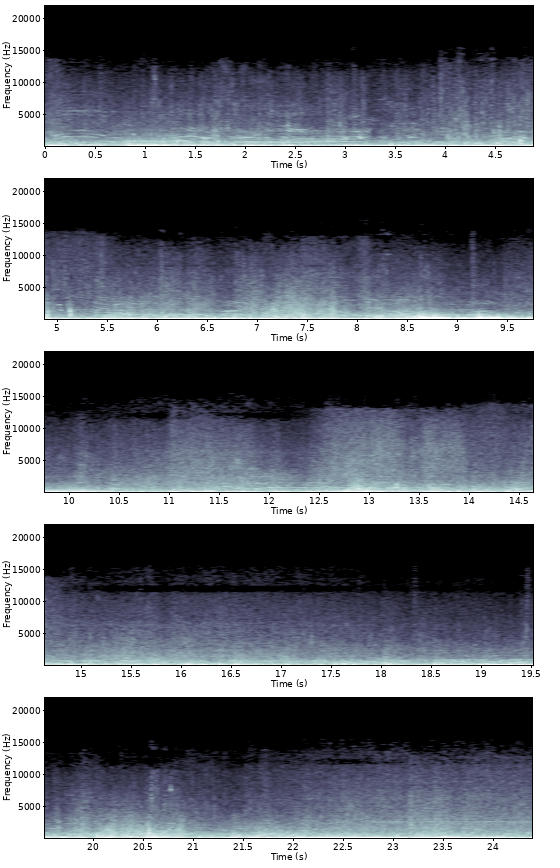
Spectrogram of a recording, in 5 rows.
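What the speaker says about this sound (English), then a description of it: "Wow, what thunder! It's getting worse." Thunder rumbles during a storm in the video game Assassin's Creed 3, with continuous loud rolling roars blended into heavy wind and churning water noise for the whole stretch.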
